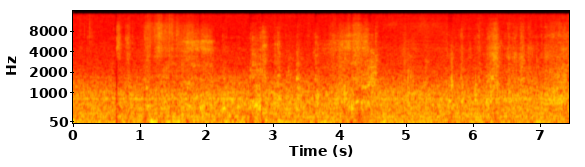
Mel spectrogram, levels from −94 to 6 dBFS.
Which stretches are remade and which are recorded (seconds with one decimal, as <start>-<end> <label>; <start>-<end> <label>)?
0.0-1.0 recorded; 1.0-1.8 remade; 1.8-4.9 recorded; 4.9-5.7 remade; 5.7-7.4 recorded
